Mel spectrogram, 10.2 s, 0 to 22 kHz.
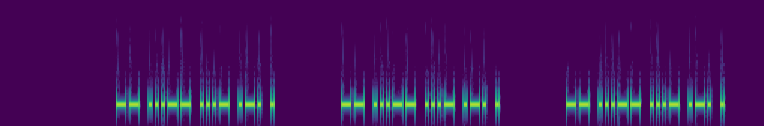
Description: Morse code, heard as a keyed tone, about 28 wpm, 700 Hz. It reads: M3VRE M3VRE M3VRE
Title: DXCC-100 Call Signs - 5 Characters - Repeated 3x - 28wpm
